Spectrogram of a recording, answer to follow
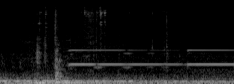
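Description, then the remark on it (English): A car engine cranks and catches, settling into a steady low idle, with keys jangling brightly near the start and a thin electronic tone humming alongside. “Yeah, either Buck is starting his car or there's a lot wrong with the video sync.”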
